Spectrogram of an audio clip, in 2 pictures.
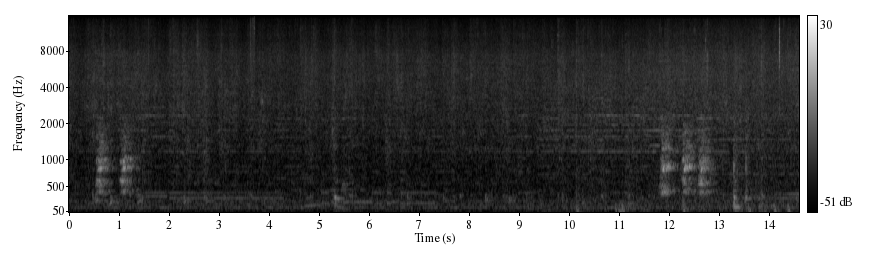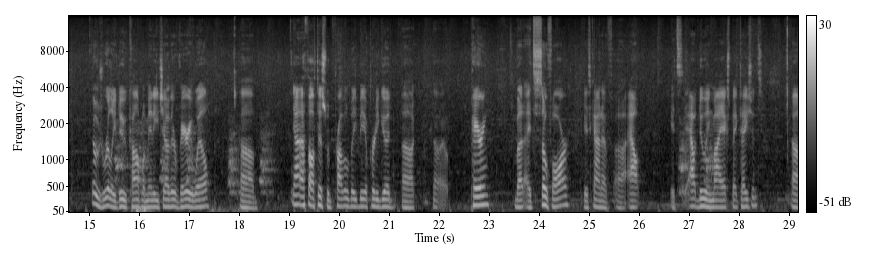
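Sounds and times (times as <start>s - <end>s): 
dog barking: 0.5s - 1.5s, 11.8s - 13.0s, 15.5s - 16.6s, 17.8s - 18.8s, 26.8s - 27.4s
speech: 15.1s - 18.5s, 19.1s - 29.1s.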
